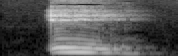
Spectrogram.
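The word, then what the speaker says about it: 의: chữ ư này nhưng khi nó có nghĩa là của thì mình không đọc là ư mà mình đọc là Ê mình nhắc lại nha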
